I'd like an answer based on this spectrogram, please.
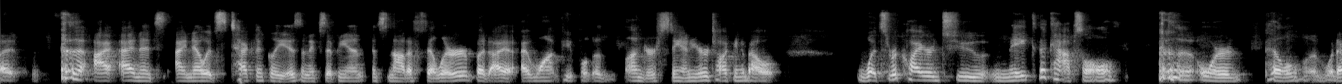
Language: English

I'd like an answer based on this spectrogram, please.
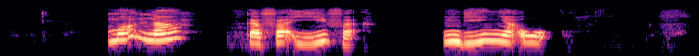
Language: Mungaka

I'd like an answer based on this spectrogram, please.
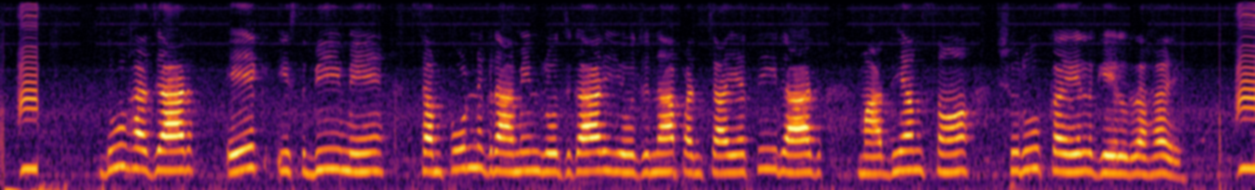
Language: Maithili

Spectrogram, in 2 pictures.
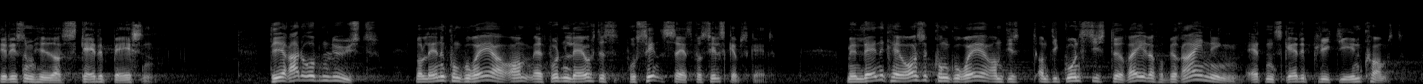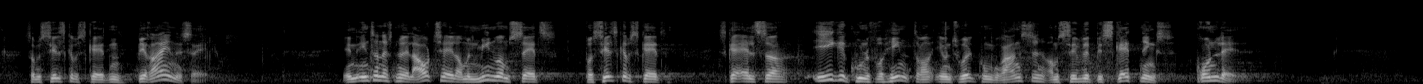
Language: Danish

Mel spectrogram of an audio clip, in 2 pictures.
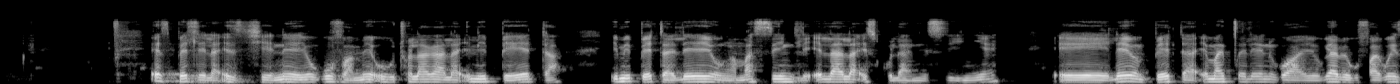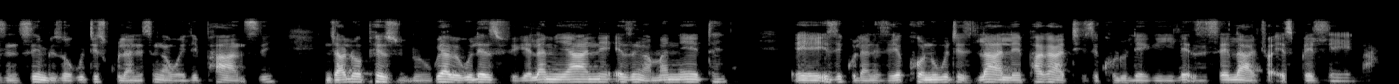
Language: North Ndebele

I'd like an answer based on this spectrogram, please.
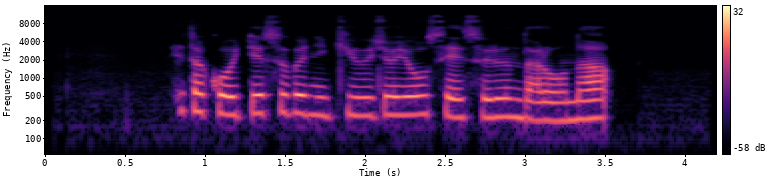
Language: Japanese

